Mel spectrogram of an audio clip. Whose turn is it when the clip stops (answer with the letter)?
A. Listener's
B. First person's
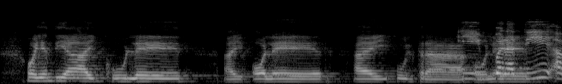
A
